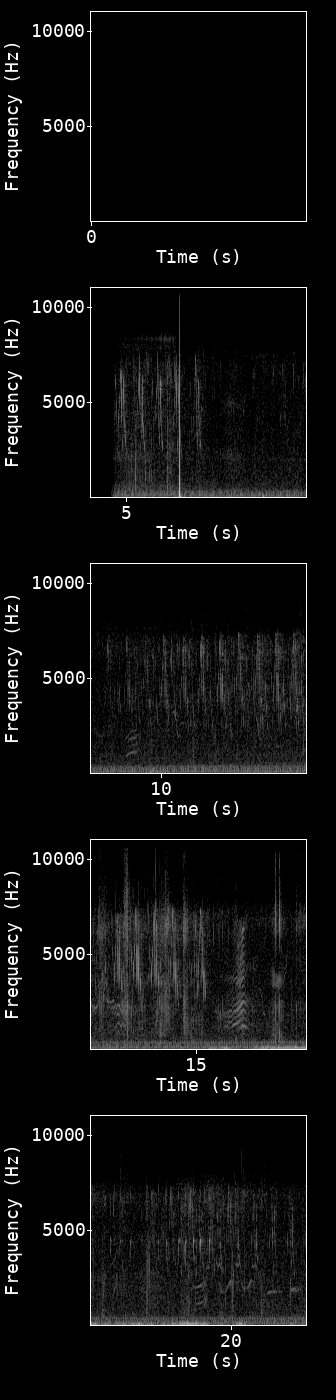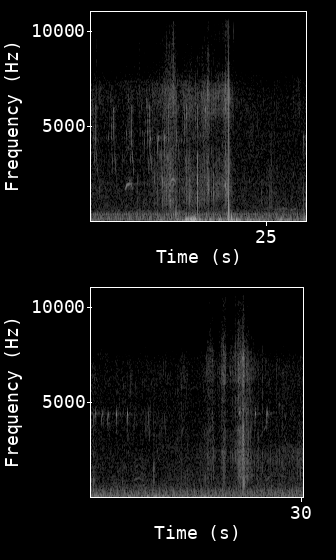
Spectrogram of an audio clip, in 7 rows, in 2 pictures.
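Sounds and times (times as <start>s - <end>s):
wild birds chirping: 4.8s - 30.0s
low rumbles: 6.9s - 30.0s.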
